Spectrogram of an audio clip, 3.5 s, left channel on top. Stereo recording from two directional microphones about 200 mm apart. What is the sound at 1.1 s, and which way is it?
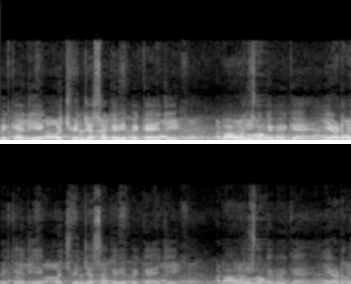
Speech, 5° right (ahead or behind).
